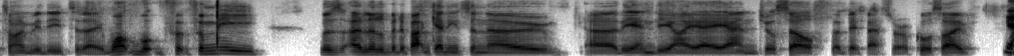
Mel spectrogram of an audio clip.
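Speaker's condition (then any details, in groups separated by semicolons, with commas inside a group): No condition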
